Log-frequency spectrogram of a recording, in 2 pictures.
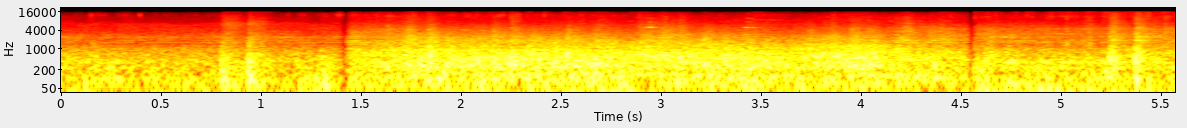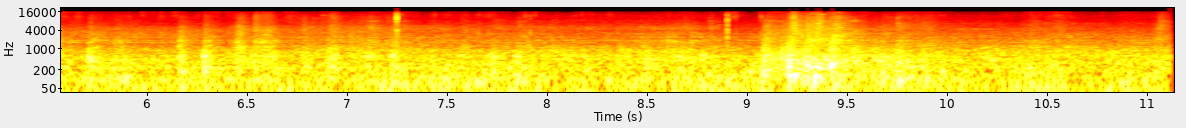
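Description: Express passenger train running at speed, heard from an open coach doorway: a steady rumble and rush of air with the clickety-clack of wheels over rail joints. A short louder surge of noise comes about nine seconds in.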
